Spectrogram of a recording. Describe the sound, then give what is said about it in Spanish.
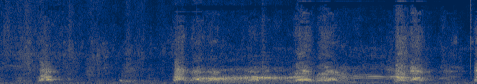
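Several dogs bark and yelp excitedly in total darkness, their barks overlapping in restless bursts with a brief whimpering whine, against a quiet night background; the dogs are agitated, wanting to know what is out there. “Ahí es donde ellas, donde se escuchan las, los lamentos escuchar los perros, cómo, cómo se, se, desesperan y, quieren saber qué es lo que anda ahí.”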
